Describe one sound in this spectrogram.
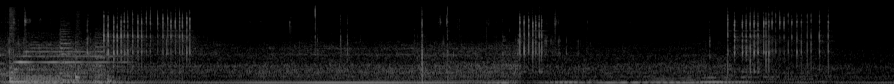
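A dial clicks rapidly as fingers turn it.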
